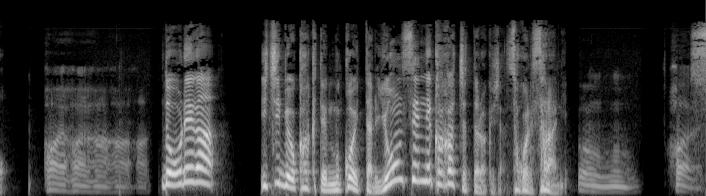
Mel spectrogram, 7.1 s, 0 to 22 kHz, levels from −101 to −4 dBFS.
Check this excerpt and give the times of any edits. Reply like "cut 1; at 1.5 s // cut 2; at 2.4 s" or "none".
none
